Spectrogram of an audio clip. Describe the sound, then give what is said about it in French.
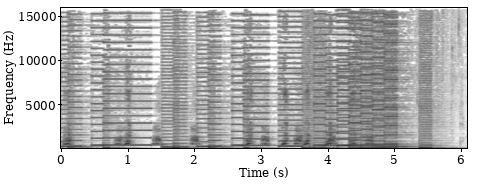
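Dog barks and yips rapidly chopped into a bouncy, tuneful jingle for the segment "La niche à l'EMU", the pitched barks repeating in quick rhythmic bursts over a steady musical backing, loud. “Wouf!”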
